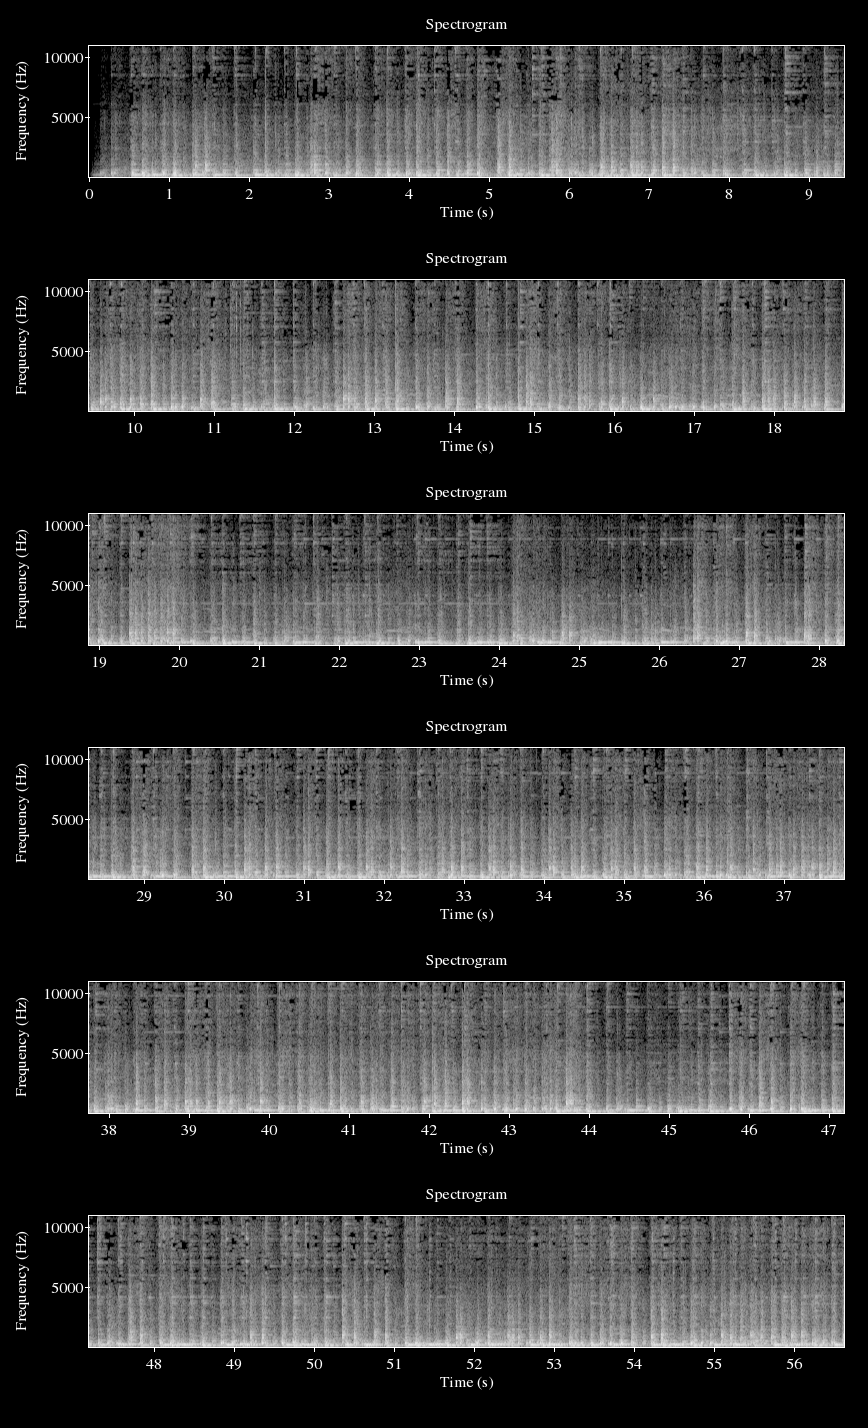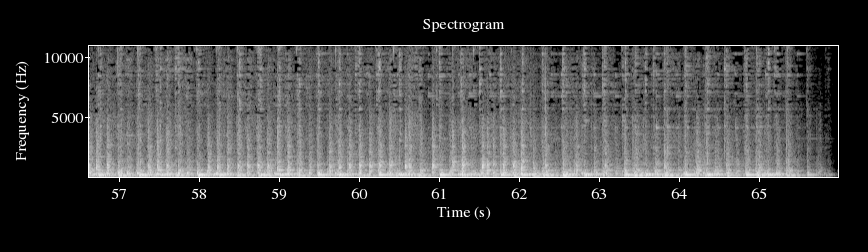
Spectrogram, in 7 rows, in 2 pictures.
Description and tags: Tokyo - Drum Circle in Yoyogi Park
An 11 piece drumming group performing on a Sunday morning in Yoyogi Park. Recorded in May 2008 using a Zoom H4. Unprocessed apart from a low frequency cut.
tokyo, percussion, yoyogi, japan, circle, drum, park, drums, conga, h4, zoom, field-recording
